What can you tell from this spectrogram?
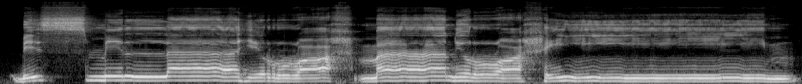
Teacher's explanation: dibaca panjang bisa memilih antara dua harokat 4 harokat ataupun 6 harakat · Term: Mad Arid lissukun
